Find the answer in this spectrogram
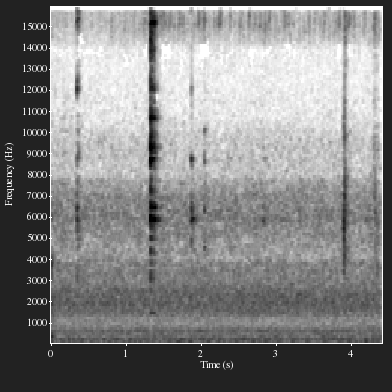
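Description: Steady low hum and hiss of a running fan, with a couple of faint clicks in the first second and a half.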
